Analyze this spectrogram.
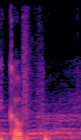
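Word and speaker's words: COF: colour के आपको नजर आ रहे हैं यह कफ है और कफ सीओ एफ कफ कहते हैं इसको इसीलिए कि इसकी स्पेलिंग है सीओ एफ कफ कफ की एविएशन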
